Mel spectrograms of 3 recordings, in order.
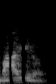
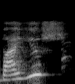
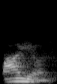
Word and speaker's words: bagyo: they also call them bagyos in the Philippines. So I'm sorry, how do you say that? Bayous? bagyos, just like the word looked like, and it's like you would say in Spanish, bagyo.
